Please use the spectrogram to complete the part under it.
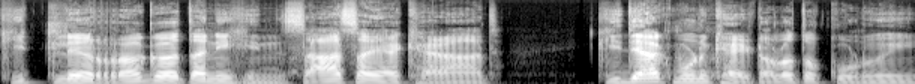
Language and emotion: Goan Konkani, disgusted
